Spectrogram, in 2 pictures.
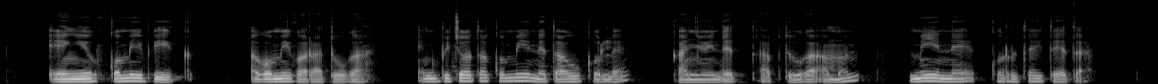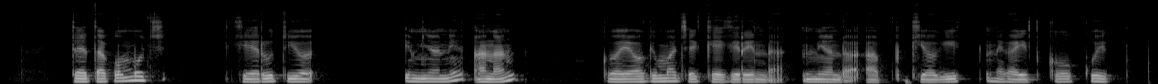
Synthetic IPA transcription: eŋjukːomipik | akomɪkɔɾʔa̰tṵka | eŋpit͡ʃɔtakominetaukole | kaɲʊindet̚a̰ptuka̰ʔa̰mʊn | minekoɾutaitɛta̰ | tɛtakomʊt͡ʃ | kʰeɾutjɔ | ɪmjɔnɪanan | kojɔkɪmat͡ʃɛkːekɪɾʔɪnda̰mjɔnda̰ʔapkjɔkik̚nɛkaɪtkokwet̚

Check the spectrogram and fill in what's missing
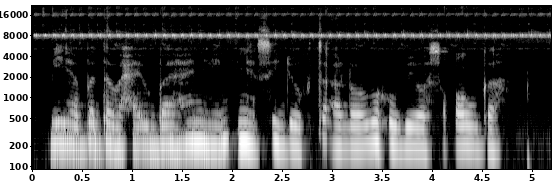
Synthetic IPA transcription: bɪjaːbɐd̪ɐwɑħɑjʊbaːɦɐnɪhiːnɪnɛjsɪt͡ʃɔːɡt̪ʰɔʔɐlɔːɣɐhʊβɪjɔːsɔqɔwɡɐ

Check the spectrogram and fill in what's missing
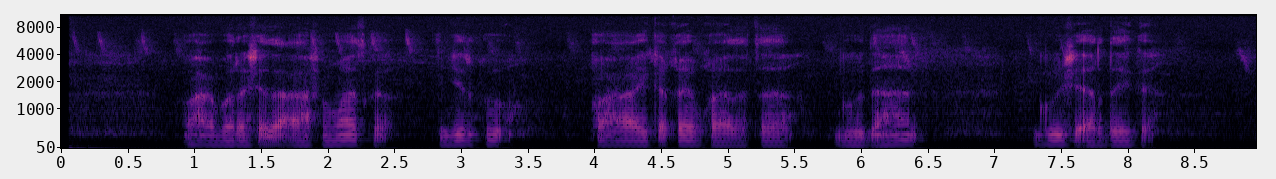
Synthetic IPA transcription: wɑħɑbɐɾɐʃɐ̰ðɐ̰ʕɑːfɪmaːd̪kʰɐ̰ | t͡ʃɪrkʰʊ | wɑħɑɛjkʰɐqɛjbqɑːðɐt̪ʰaː | ɡuːd̪ɐ̰ɦaːŋ | ɡuːʃɐ̰ɐrd̪ɛjkʰɐ̰

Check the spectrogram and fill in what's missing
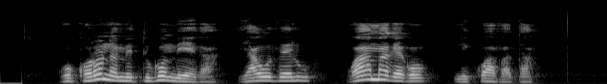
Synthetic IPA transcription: ɣokɔɾɔnametuɣɔmeɛɣa | jaoðɛɾu | wamaɣɛɣɔ | nekwava̰ta

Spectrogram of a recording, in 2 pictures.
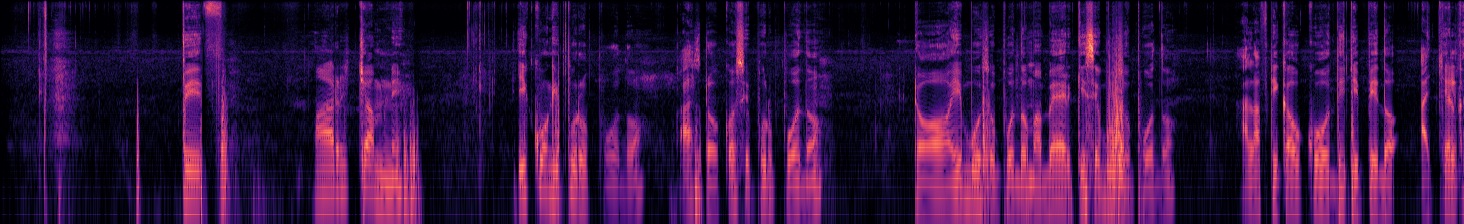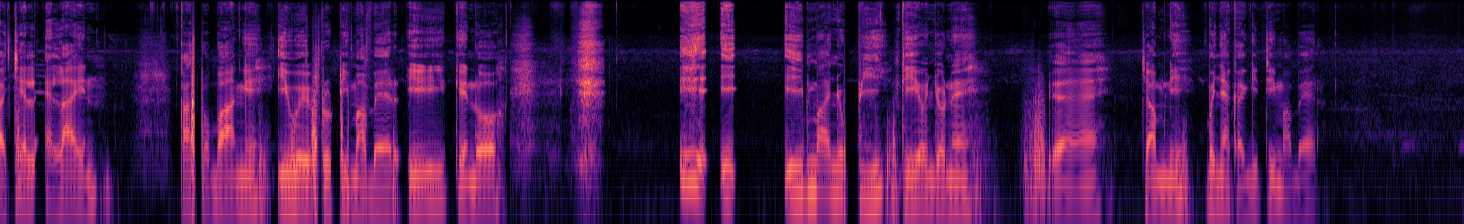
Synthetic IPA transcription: pet̪ | mart͡ʃamnɪ | ɪkwoŋɡɪpuɾopwod̪o | ka̰stɔkosepuɾpwod̪o | tɔɪbusopwod̪omabɛrkɪsebusopwod̪o | a̰laftikaokod̪itipɪd̪ɔ | at͡ʃɛlkat͡ʃɛlɛlaɪn | kastɔbaŋeɪwetotimabɛrɪkendo | maɲopitɪjɔɲd͡ʒɔnɛ | t͡ʃamnɪbeɲakaɡɪtimabɛr

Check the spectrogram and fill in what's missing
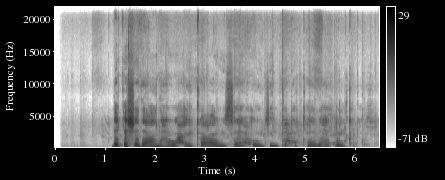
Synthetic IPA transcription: ɖɑqɑʃɐðɐʕɑːnɐɦɐ̰wɑħɑjkʰɐʕɑːwɪsaːħɔːt͡ʃɪnt̪ʰɐʔɑqɑːlɐɦɐ̰ɖɐlkʰɐɐ

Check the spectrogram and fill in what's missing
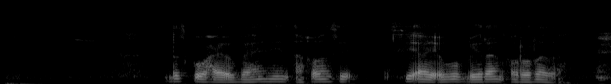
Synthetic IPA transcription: d̪ɐd̪kʰʊwɑħɑɛjʊbaːɦɐjhiːnʔɑqɔːnsɪ | sɪʔɛjʔʊ̰ɣʊbiːɾaːnʔʊɾʊɾɐðɐ

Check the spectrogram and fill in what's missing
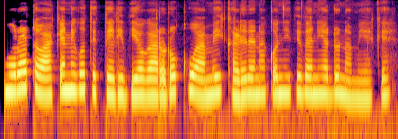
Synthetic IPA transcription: moɾɔtɔwakɛneɣoteteɾiðiɔɣaɾoɾokuameikaɾeɾɛnakoɲiθiðaniadonameɛkɛ

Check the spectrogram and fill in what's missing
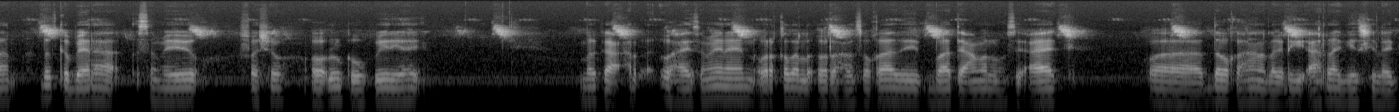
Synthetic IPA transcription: an | d̪ɐd̪kʰɐbɛːɾɐɦɐ̰sɐmɛːjɔ | fɐʃɔɔːɖʊlkʰɐuːkʰʊjɐɾjɐɦɛj | mɐrkʰɐwɑħɑjsɐmɛjnɛjnw̰ɾqðɐħlɐsɔːqɑːðɛjbaːt̪ɪʕɑmɐlmʊsɪ̰ʕɑɡ | wɑːd̪ɐβɑqɐɦaːnɐlɐɣɐɖɪɣɛjʕɑ̰rɐːɡɛːsʃɪlɛɡ

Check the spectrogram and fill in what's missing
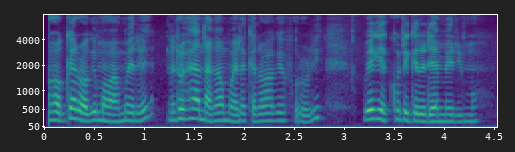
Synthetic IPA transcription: ohɔɡɛɾwaɣimawamweɾeneɾoɦanaɣamowɛɾɛkɛɾawaɣefoɾoɾi | weɣekoɾiɣeɾeɾjameɾimɔ

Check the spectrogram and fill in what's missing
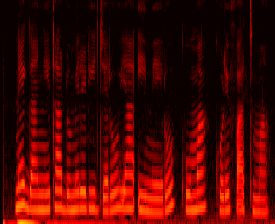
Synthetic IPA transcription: neɡaɲitadomeɾeɾiːd͡ʒeɾojaʔimeɾo̞kʰumakʰulefa̰tima

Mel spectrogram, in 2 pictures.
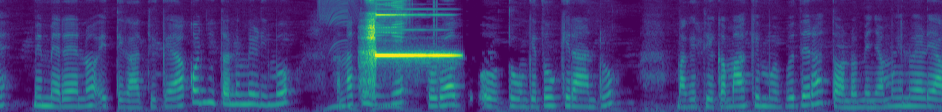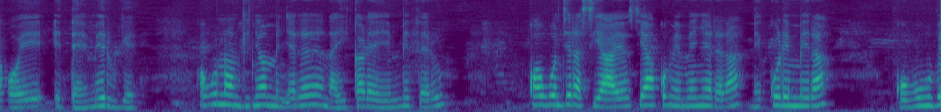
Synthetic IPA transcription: memɛɾɛnɔʔeteɣatwekɛjakɔɲitɔnemeɾimo | kanatoteɾeatoːŋɡeðokeɾaːndo | maɣetwekamakemoβoðeɾatɔːndɔmeɲamwenoɛɾeaɣɔeːtɛmeɾuɣɛ | ɔɣonɔːŋɡiɲɔmeɲɛɾɛɾɛnaikaɾɛemeðɛɾu | kwaɣwoɲd͡ʒeɾasiajɔsjakomemɛɲɛɾɛɾanekoɾemeɾa | koβuβ

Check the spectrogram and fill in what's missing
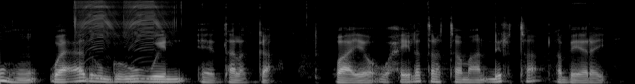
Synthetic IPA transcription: ʊɦʊwɑːʕɑðɔwɣɐʊwɛnɛːd̪ɐlɡɐ | wɑːjɔwɑħɑjlɐt̪ʰɐrt̪ʰɐmaːnɖɪrt̪ʰɐlɐbɛːɾɛj

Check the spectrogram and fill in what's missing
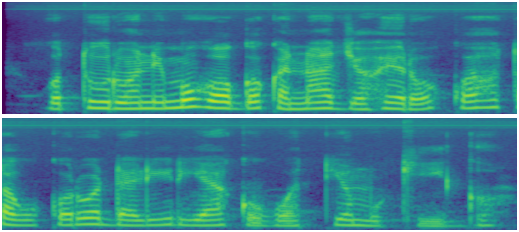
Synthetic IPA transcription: otuːɾwɔnemoɣɔːɡɔkanad͡ʒɔhɛɾɔkwaɦɔtaɣokɔɾwɔdaɾiɾijako̰ɣwatiɔmokʰiːɡɔ

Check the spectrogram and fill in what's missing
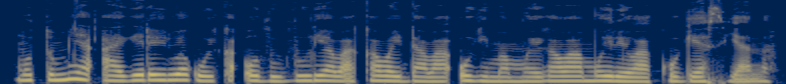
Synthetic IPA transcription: motumiaʔaɣeɾeiɾwɛɣoikaʔoðuðuɾiawa̰kawaidawaʔoɣimamwɛɣawamweɾewakoɣeasia̰na

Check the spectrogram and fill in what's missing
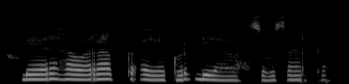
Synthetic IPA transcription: bɛːɾɐɦɐwɑɾaːb̚kʰɐʔɐjaːkʰɔrɗɪjawɑħsɔːsaːrkʰɐ

